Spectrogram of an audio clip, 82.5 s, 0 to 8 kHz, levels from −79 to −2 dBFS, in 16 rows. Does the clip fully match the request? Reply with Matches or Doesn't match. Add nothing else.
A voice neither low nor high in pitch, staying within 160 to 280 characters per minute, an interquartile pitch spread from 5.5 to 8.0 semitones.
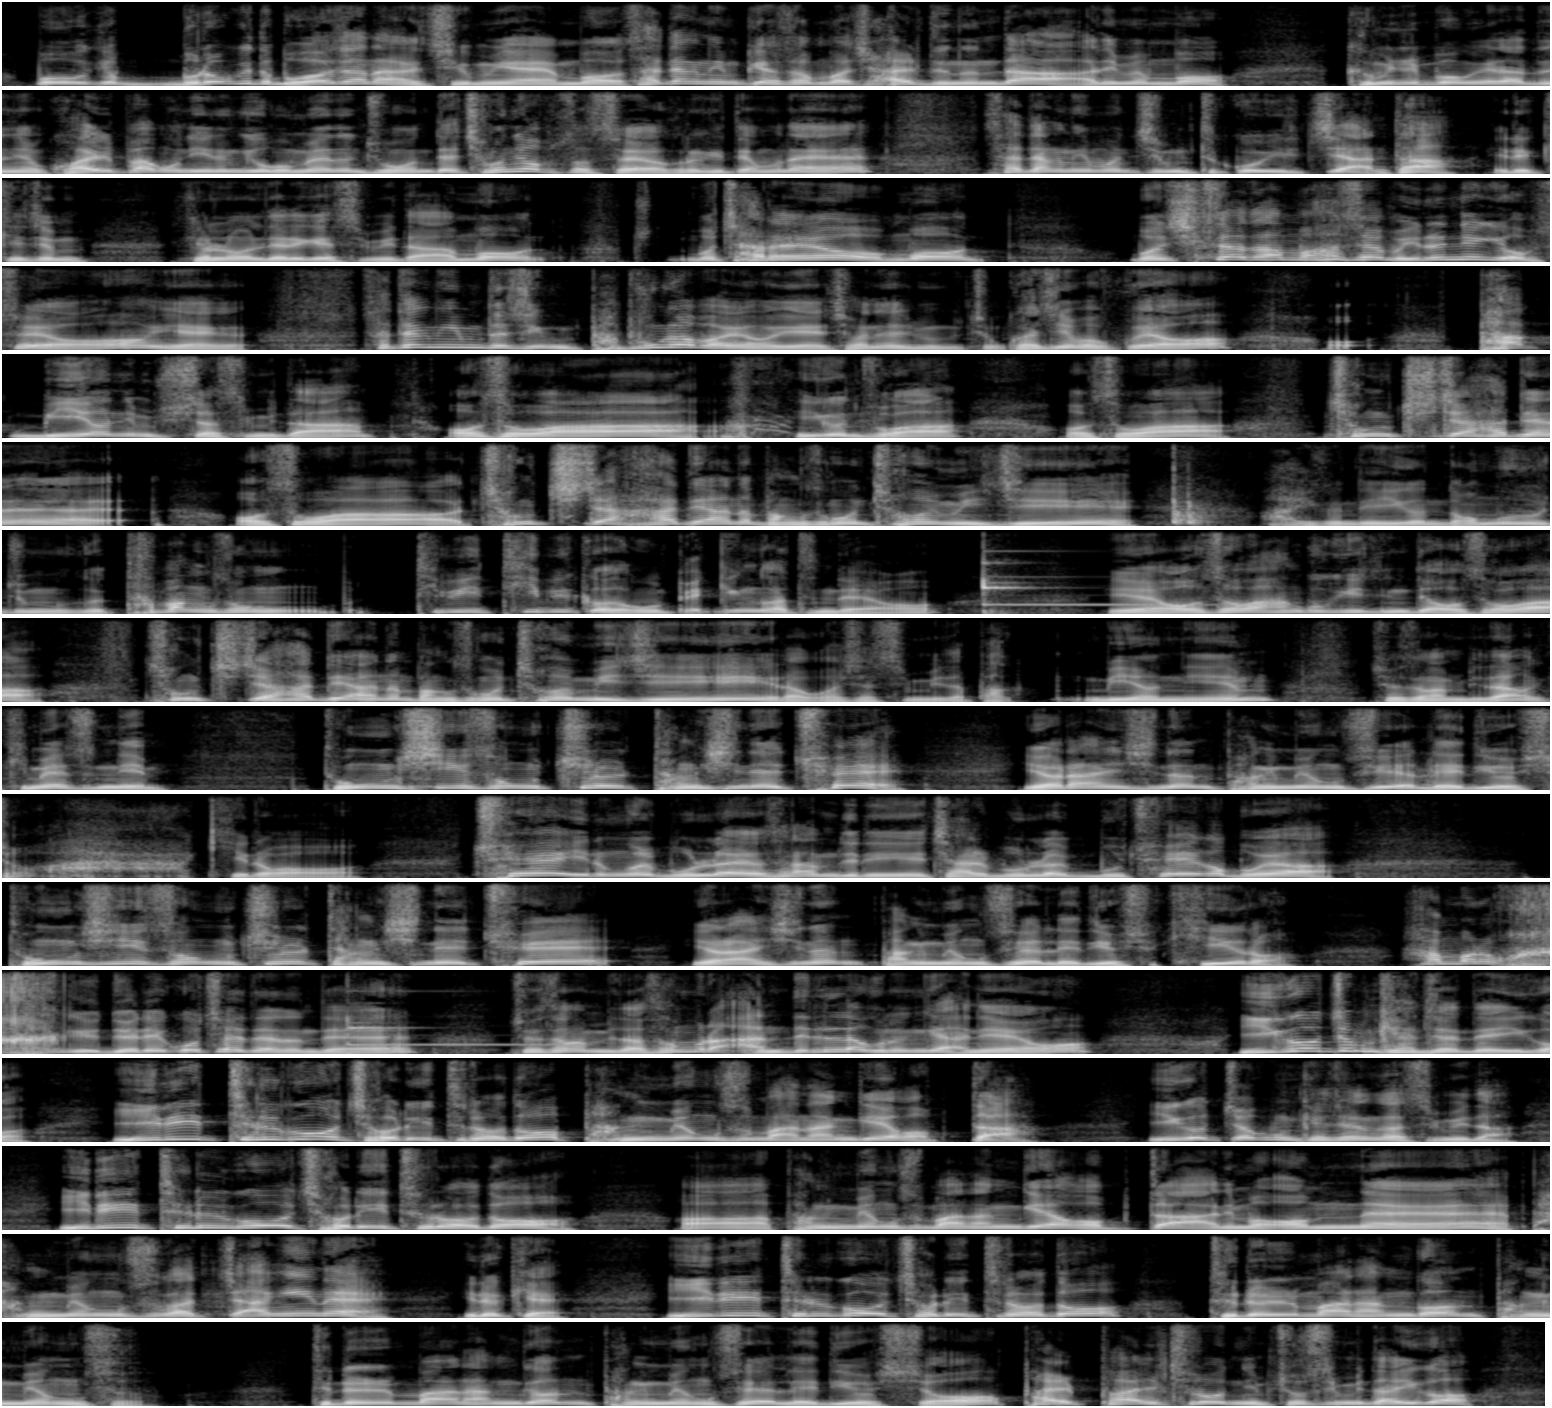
Doesn't match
